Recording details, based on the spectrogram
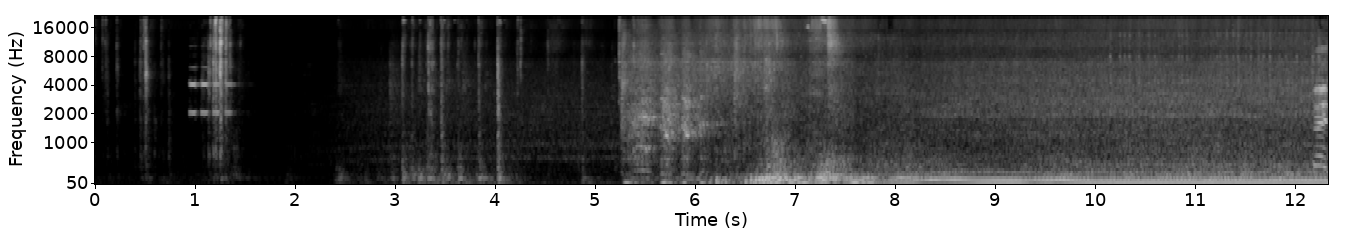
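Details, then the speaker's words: Honda Civic with F23A swap, balance shaft delete, solid motor mounts, no idle control valve, eBay exhaust with muffler; cold start after sitting a couple days: short crank, fires promptly, revs briefly, settles to steady even idle. Healthy cold start. "Once it warms up a little bit, it just runs. And that was a cold start."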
